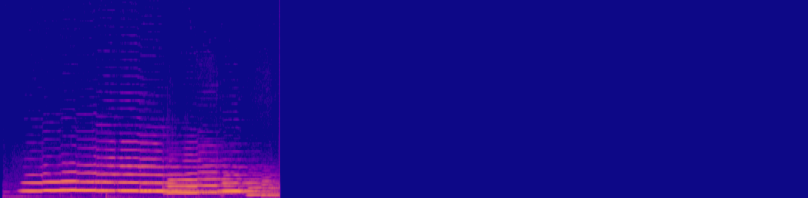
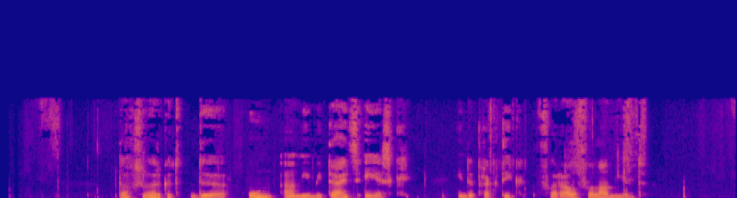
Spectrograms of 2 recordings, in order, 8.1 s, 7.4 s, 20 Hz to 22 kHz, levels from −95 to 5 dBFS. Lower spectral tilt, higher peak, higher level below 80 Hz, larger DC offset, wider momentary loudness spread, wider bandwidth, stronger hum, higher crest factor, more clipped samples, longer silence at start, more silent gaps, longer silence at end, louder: second, -1 dB/octave vs -4.5 dB/octave; second, -18 dBFS vs -14 dBFS; about the same, -78 dBFS vs -80 dBFS; neither; second, 11 LU vs 18 LU; second, 8 kHz vs 11.5 kHz; neither; second, 14 dB vs 20 dB; neither; second, 0.2 s vs 0.4 s; neither; first, 5.3 s vs 0.9 s; first, -28 LUFS vs -32 LUFS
